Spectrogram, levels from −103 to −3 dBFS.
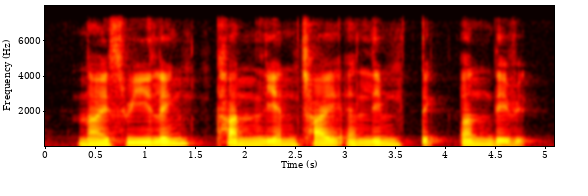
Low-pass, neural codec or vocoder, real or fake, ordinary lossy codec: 7.2 kHz; none; real; none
